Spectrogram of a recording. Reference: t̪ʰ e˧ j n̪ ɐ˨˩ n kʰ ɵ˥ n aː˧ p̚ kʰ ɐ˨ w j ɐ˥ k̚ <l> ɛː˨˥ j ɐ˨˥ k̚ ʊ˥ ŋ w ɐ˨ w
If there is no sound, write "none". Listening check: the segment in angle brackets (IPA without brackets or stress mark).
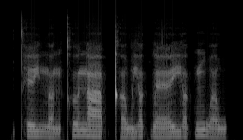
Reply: l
